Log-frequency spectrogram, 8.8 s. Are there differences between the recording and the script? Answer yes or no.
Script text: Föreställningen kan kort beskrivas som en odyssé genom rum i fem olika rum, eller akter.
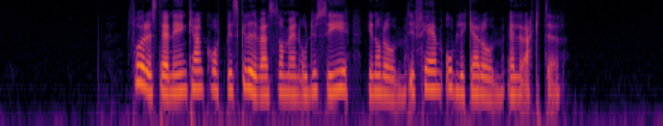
no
